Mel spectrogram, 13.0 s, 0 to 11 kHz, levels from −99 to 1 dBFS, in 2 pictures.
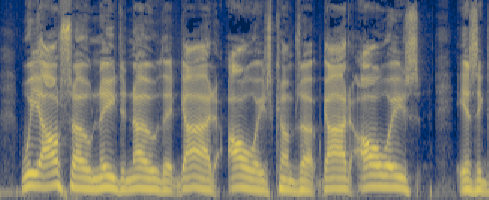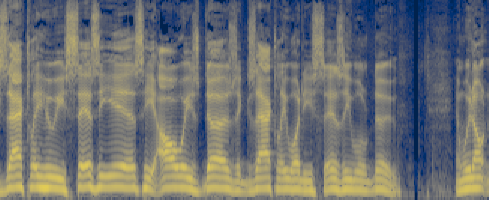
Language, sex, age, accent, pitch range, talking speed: English, male, 50-69, American, 115-140 Hz, 145 wpm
